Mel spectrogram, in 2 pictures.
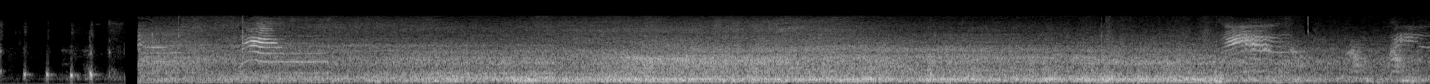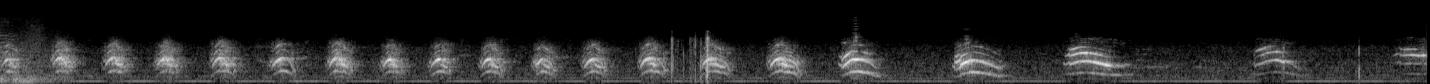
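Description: A domestic cat meowing over and over in short calls, each rising then falling, about two a second, spacing out near the end. Before that, for about the first half, there is a steady rushing hiss with only a couple of meows.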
